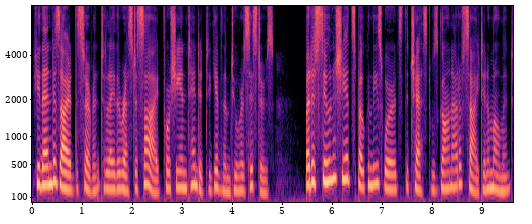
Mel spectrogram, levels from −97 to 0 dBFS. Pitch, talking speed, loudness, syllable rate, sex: 200 Hz, 235 wpm, -20 LUFS, 5.5 syllables/s, female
